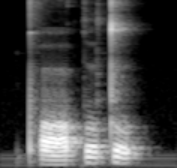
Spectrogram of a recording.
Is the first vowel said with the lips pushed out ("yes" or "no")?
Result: yes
